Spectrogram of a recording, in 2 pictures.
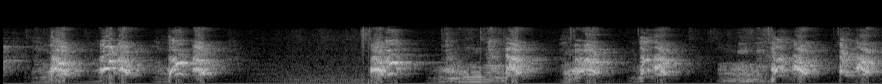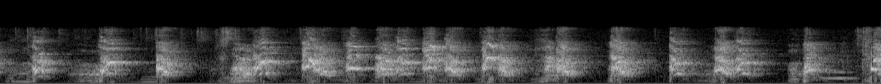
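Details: Three dogs barking together at something unseen: loud, sharp barks come in rapid, overlapping bursts, about one to two per second, with a short lull near the third second before the barking resumes.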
